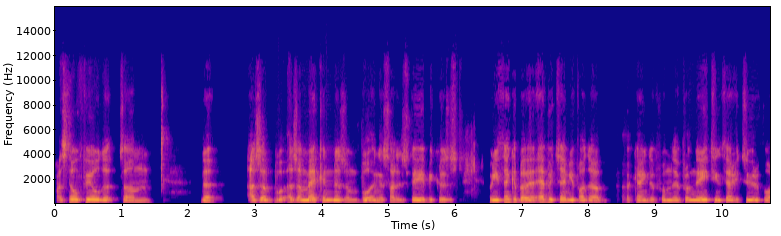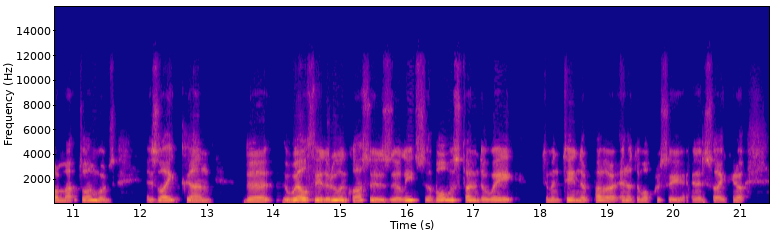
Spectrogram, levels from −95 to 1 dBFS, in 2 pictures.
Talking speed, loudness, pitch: 185 wpm, -29 LUFS, 150 Hz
